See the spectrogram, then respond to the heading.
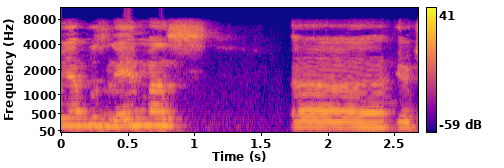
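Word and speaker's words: Yabusele: O, Ia, o Yabusle, como o, o Daniel falou no, no, no último Pod Celtics, que era a pronúncia correta, né? Yabusle.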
